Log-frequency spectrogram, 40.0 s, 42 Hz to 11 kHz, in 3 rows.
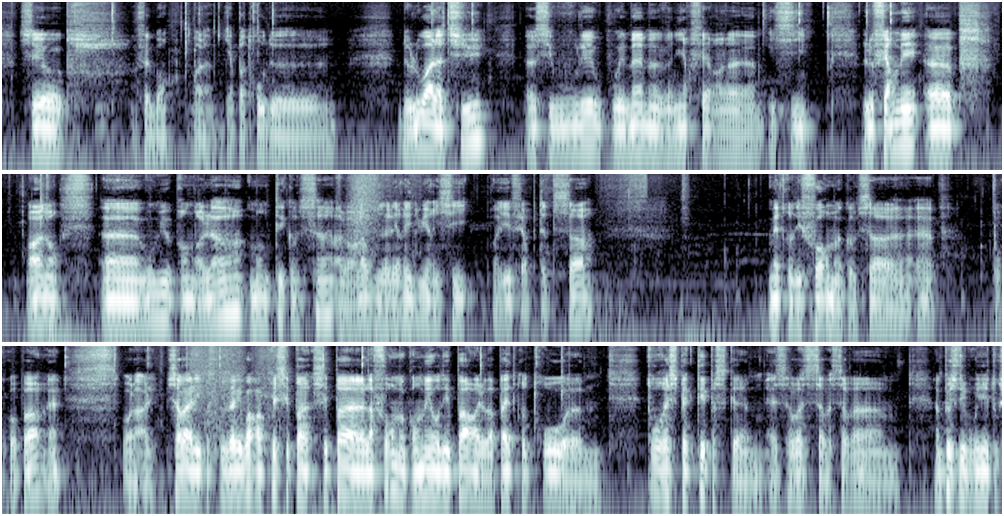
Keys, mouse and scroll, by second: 1.0 shift+middle click, 1.8-2.2 scroll up 1, 2.2-2.6 scroll down 1, 2.6-6.5 shift+middle drag, 6.5-8.3 scroll up 4, 8.3 click, 10.3-12.2 middle drag, 12.2 scroll down 4, 13.6 scroll up 2, 15.3 click, 17.2-20.3 drag, 23.0 click, 23.9-26.5 drag, 26.5-28.7 middle drag, 28.7-29.1 scroll down 1, 29.1-32.5 middle drag, 32.5-33.1 scroll up 1, 33.1-34.5 middle drag, 34.5 scroll down 2, 35.3-40.0 right drag.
